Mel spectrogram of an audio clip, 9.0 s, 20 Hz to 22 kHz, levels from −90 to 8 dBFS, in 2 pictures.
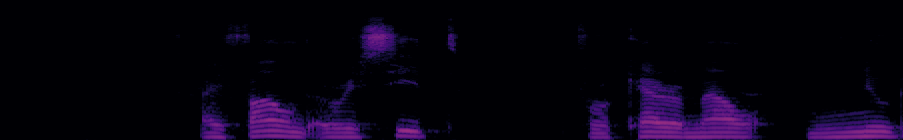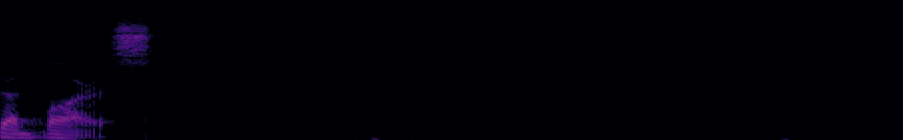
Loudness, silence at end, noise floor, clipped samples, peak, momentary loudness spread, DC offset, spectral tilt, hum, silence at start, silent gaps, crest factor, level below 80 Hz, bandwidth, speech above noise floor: -54 LUFS; 2.6 s; under -90 dBFS; under 0.1%; -36 dBFS; 14 LU; under 0.1%; -4.5 dB/octave; 50 Hz at -90 dBFS; 1 s; none; 22 dB; -90 dBFS; 13 kHz; over 36 dB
